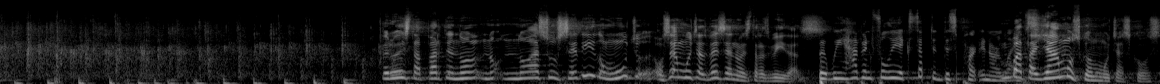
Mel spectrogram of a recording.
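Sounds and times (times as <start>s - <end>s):
audience applause: 0.0s - 4.1s
speech: 3.8s - 11.5s.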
